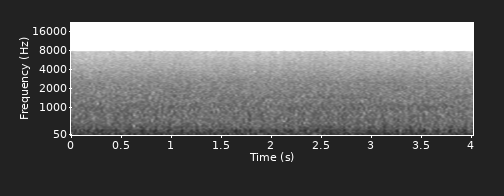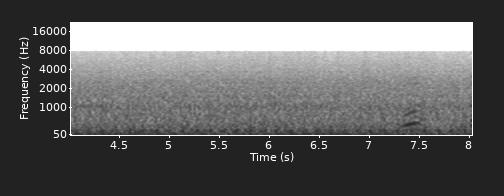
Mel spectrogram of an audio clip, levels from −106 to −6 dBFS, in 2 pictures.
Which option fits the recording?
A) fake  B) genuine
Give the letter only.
B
